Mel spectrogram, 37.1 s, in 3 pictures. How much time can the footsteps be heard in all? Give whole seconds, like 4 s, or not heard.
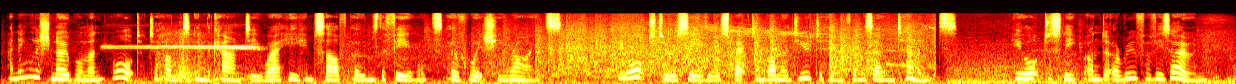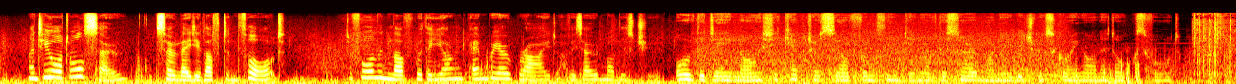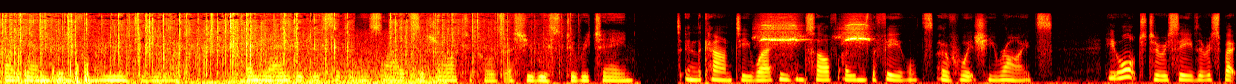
not heard.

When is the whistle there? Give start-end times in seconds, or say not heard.
1.0-2.6, 32.2-33.5.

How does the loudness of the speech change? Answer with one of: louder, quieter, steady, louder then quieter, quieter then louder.
quieter.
